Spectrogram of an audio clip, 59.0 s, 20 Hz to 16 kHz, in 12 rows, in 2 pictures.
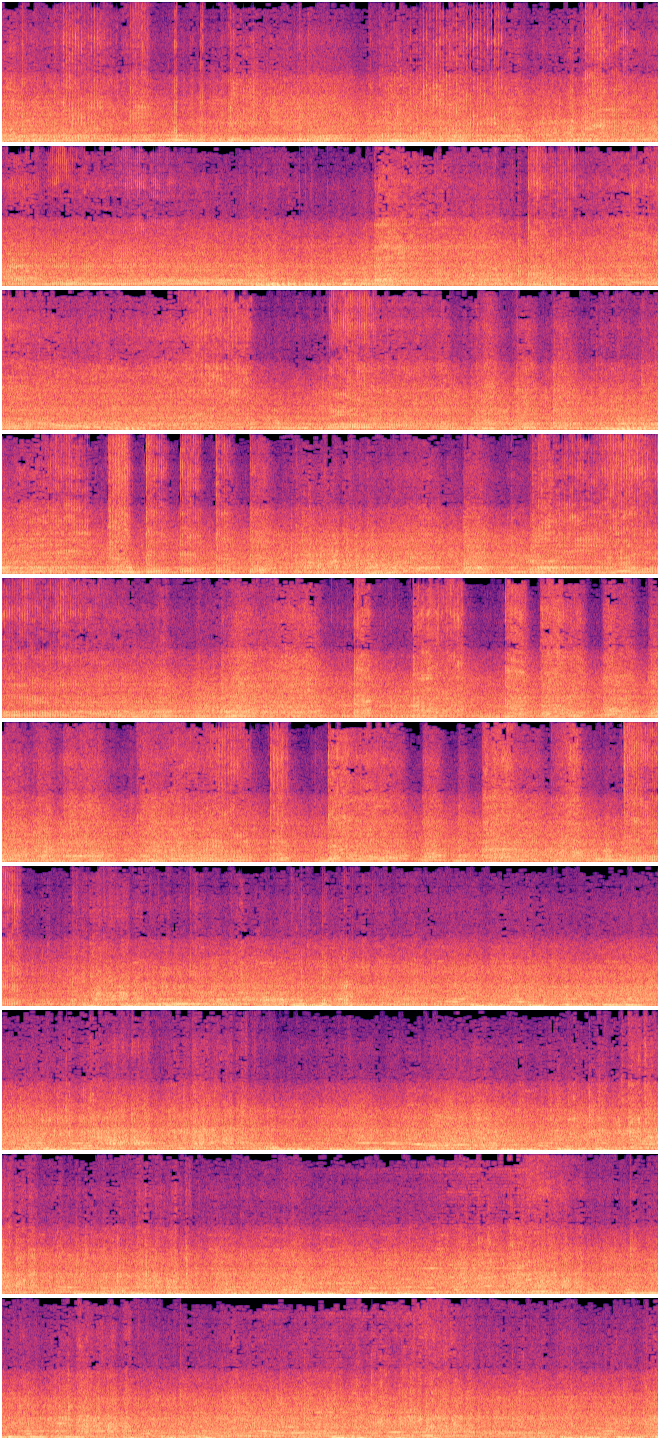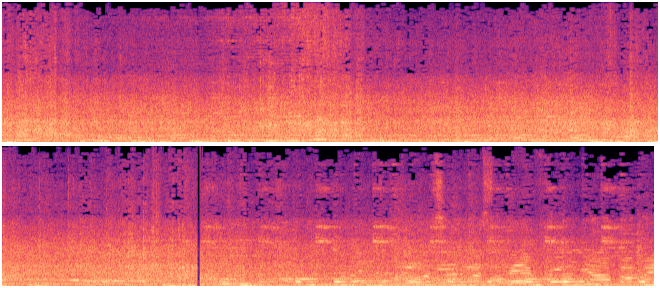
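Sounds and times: car and motorcycle engines revving: 0:00.0 - 0:59.0.

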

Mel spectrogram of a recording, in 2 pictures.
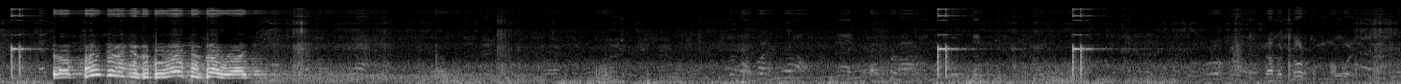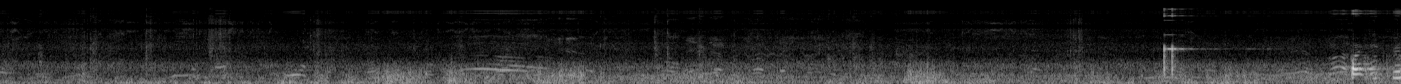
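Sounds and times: distant voices: 0:00.0 - 0:28.0
low background noise: 0:00.0 - 0:28.0
short high beep: 0:00.1 - 0:00.5, 0:09.4 - 0:09.8, 0:10.7 - 0:11.3, 0:25.7 - 0:26.2
loudspeaker voice: 0:00.5 - 0:02.9, 0:27.4 - 0:28.0.

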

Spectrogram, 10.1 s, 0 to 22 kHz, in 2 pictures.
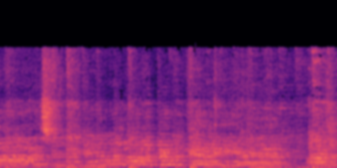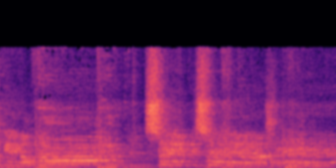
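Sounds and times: group singing gospel song: 0:00.0 - 0:10.0.

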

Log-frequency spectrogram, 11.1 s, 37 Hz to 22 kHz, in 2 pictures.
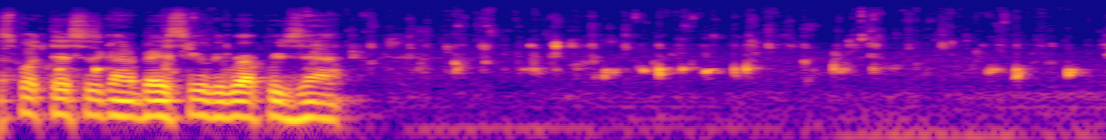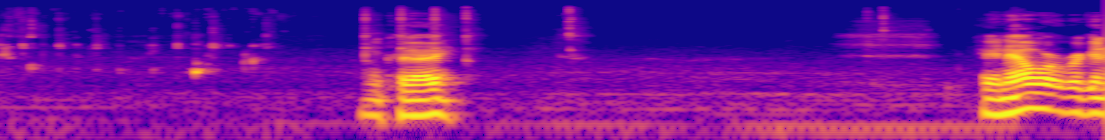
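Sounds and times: liquid plinks and drips: 0:00.0 - 0:07.0
water stirred in plastic cup: 0:00.0 - 0:07.0.

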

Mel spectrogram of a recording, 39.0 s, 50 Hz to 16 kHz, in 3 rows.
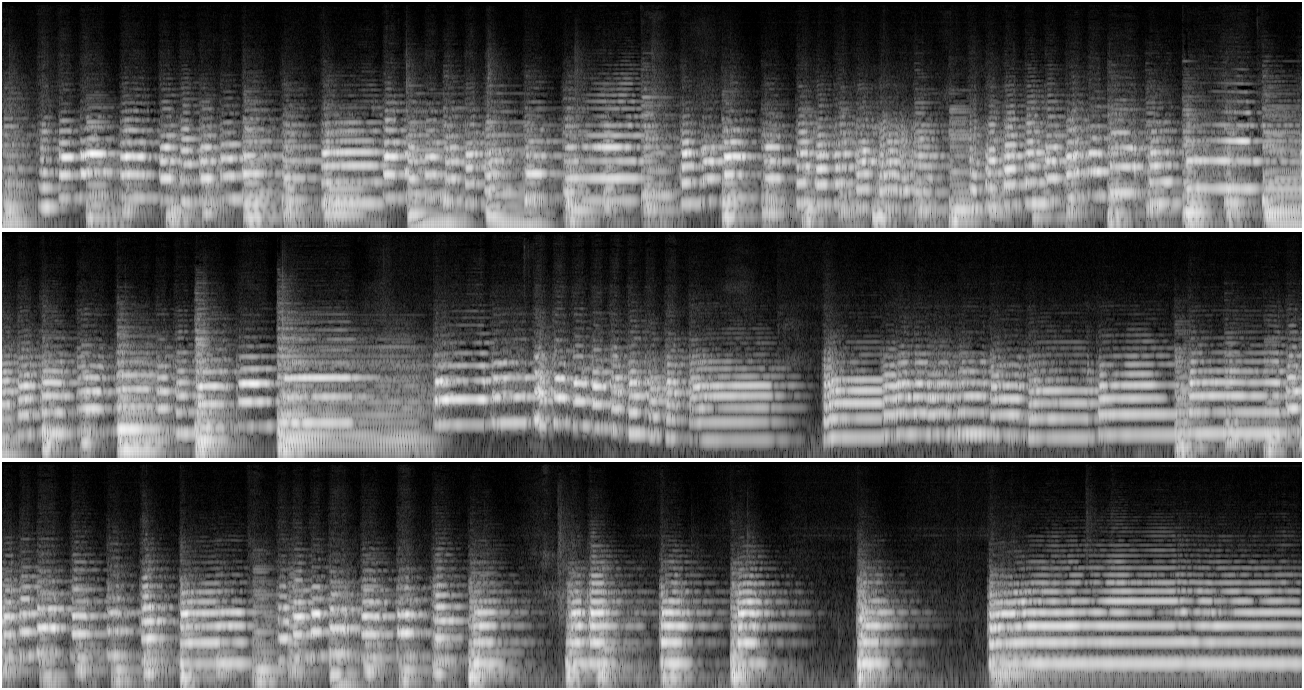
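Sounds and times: solo trumpet playing: 0:00.0 - 0:39.0.

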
